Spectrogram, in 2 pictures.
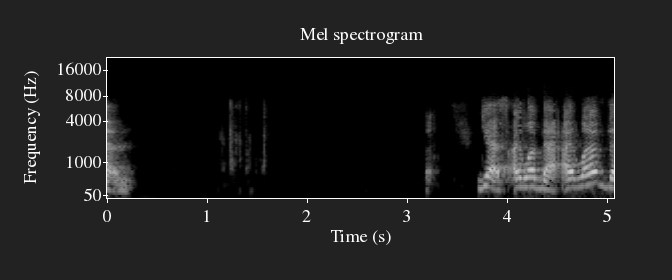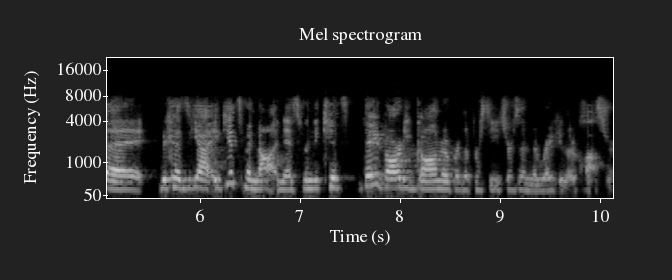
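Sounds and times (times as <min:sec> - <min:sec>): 
speech: 0:00.0 - 0:00.3, 0:03.7 - 0:10.1
quick keystrokes on a computer keyboard: 0:01.1 - 0:01.7.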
